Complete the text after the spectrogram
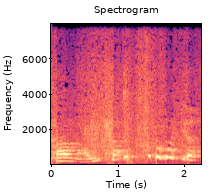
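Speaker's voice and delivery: high breathless oh my god with a laugh; awed delight. Real, not acted. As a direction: marvel at the glove, laughing. First touching the Freddy glove.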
